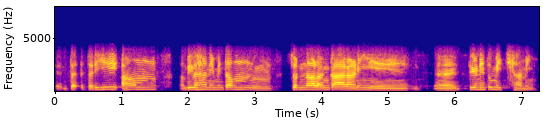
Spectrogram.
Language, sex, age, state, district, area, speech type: Sanskrit, male, 18-30, Odisha, Khordha, rural, conversation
